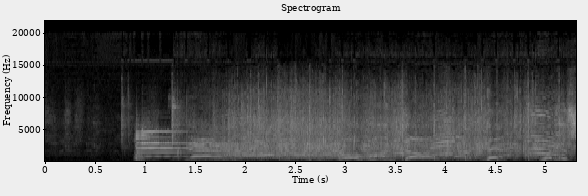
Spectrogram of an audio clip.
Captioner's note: cheers and applause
